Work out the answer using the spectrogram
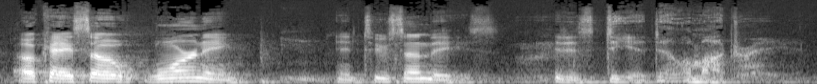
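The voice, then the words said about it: Suspenseful, ominous voice. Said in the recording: “my suspenseful voice ... That sounds ominous”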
